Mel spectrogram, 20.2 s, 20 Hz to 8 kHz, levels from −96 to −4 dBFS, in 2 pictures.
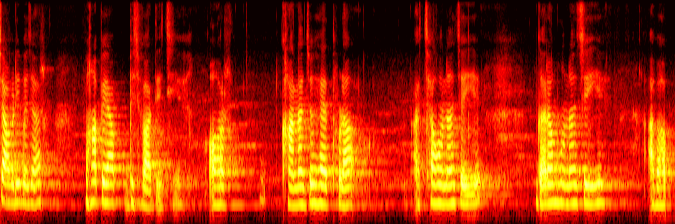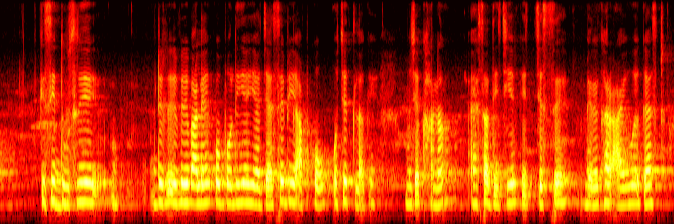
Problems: constant background noise, continuous background conversations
